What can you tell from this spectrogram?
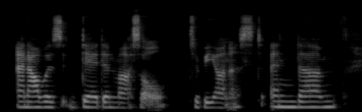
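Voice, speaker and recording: A woman with a South African accent, at a fairly slow pace. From South Africa, moved to England at ten. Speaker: guest sharing faith testimony. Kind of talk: testimony.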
